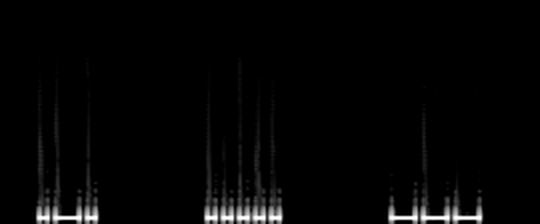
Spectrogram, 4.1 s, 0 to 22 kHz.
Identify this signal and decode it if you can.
Morse code, heard as a keyed tone, about 20 wpm, spaced as for 8 wpm, 700 Hz. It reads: R5O
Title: 087 Lesson 15e - Number 5 - Three Characters 20wpm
